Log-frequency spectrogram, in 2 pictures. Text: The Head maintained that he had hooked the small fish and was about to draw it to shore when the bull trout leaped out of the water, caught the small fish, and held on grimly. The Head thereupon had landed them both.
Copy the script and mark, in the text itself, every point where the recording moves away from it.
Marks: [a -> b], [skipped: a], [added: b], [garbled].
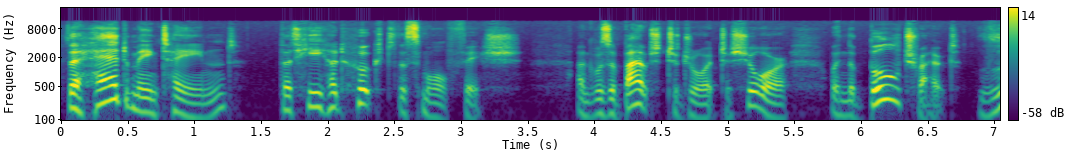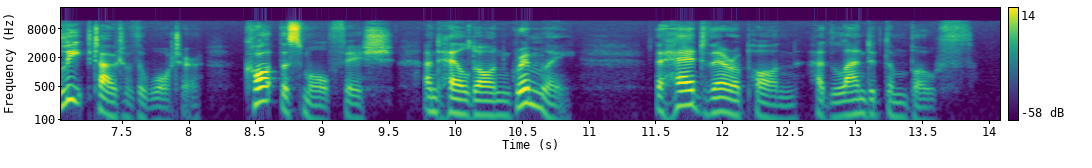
The Head maintained that he had hooked the small fish and was about to draw it to shore when the bull trout leaped out of the water, caught the small fish, and held on grimly. The Head thereupon had landed them both.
